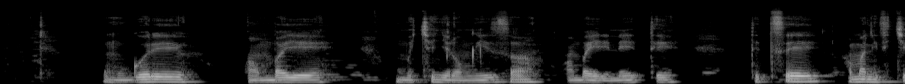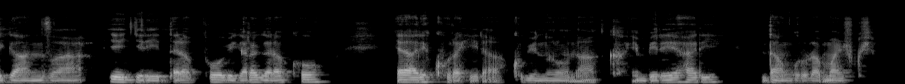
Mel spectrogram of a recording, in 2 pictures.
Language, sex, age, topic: Kinyarwanda, male, 18-24, government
